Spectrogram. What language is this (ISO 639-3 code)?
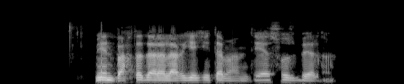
uzb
